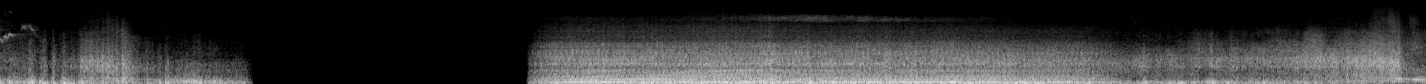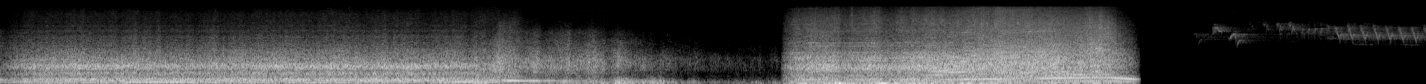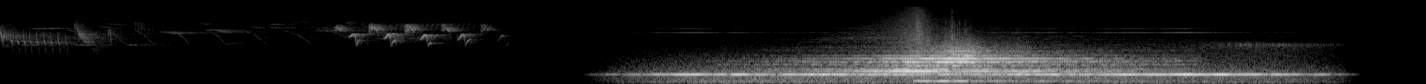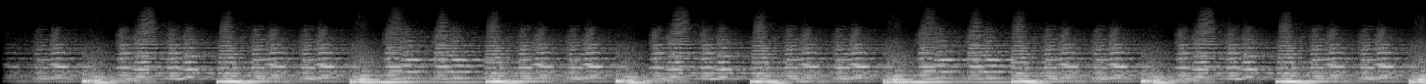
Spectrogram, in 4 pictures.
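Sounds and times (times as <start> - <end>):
small birds singing: 0.0 - 0.5, 26.2 - 33.7
car engine cruising: 5.3 - 20.7, 22.1 - 25.7, 36.3 - 40.1.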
